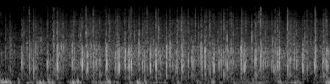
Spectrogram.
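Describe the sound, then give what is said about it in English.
Applause from a church audience honouring college graduates, a dense, steady patter of many hands clapping at moderate level throughout, without talk. “Now on to our college grads. How about a little hand for them?”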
